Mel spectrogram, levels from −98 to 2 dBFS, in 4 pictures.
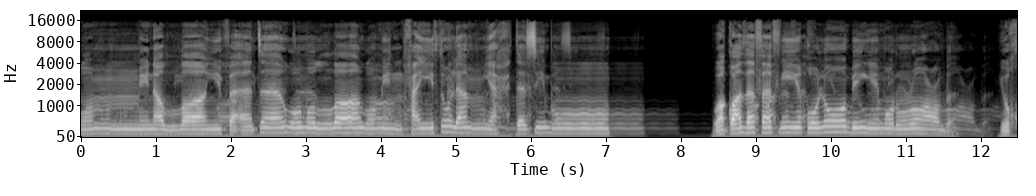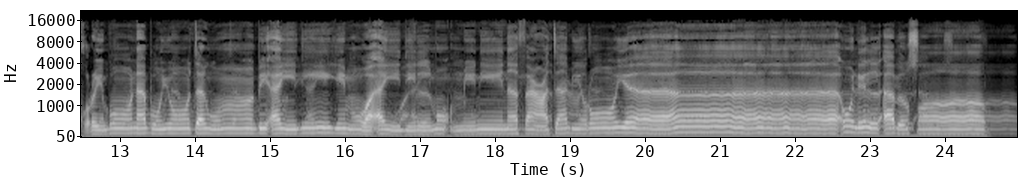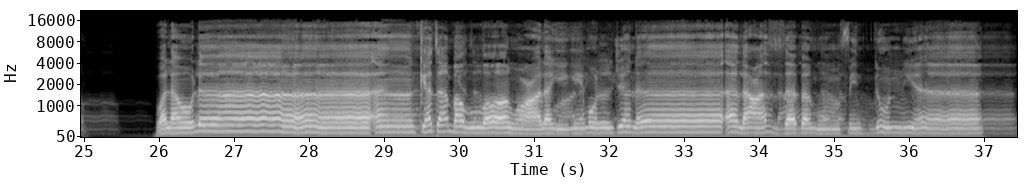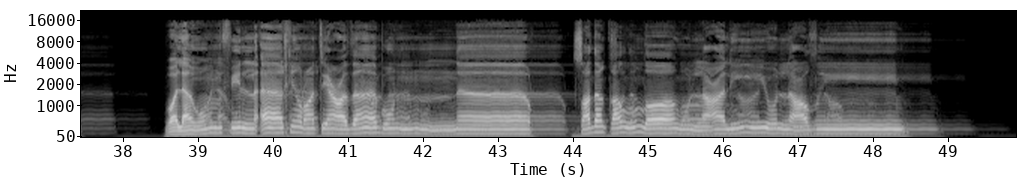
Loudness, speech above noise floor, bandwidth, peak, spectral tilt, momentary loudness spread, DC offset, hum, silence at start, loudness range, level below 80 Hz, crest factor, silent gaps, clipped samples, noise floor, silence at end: -24 LUFS; 58 dB; 16.5 kHz; -4 dBFS; -5 dB/octave; 9 LU; under 0.1%; none; 0 s; 7 LU; -50 dBFS; 20 dB; none; under 0.1%; -82 dBFS; 1.05 s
